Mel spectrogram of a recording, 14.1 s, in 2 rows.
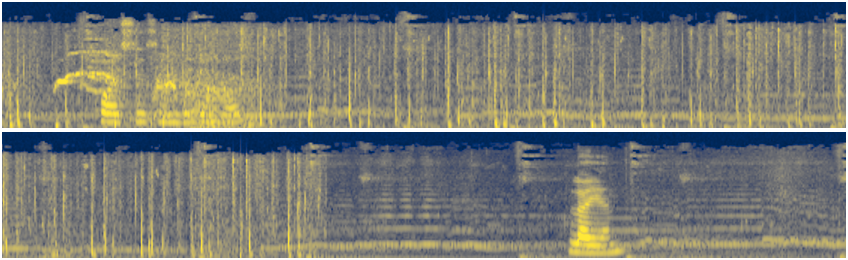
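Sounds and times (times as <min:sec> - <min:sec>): horse hooves clip-clopping: 0:00.0 - 0:09.8.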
